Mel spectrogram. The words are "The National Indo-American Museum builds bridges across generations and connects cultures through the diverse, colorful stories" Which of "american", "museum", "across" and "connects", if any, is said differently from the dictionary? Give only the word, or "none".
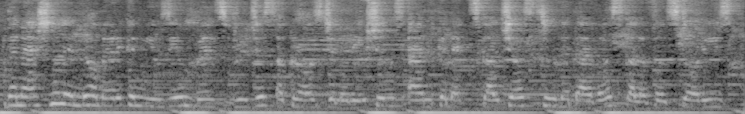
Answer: connects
